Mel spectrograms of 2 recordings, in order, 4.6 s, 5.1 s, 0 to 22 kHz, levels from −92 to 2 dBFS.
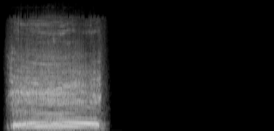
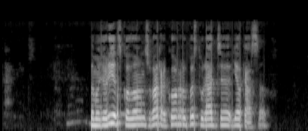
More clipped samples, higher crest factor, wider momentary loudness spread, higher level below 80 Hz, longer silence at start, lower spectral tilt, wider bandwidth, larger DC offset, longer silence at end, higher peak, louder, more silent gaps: neither; about the same, 16 dB vs 18 dB; second, 4 LU vs 12 LU; about the same, -54 dBFS vs -54 dBFS; second, 0.1 s vs 1.5 s; about the same, -6 dB/octave vs -6 dB/octave; first, 13.5 kHz vs 11.5 kHz; neither; first, 2.8 s vs 0.7 s; second, -10 dBFS vs -6 dBFS; about the same, -23 LUFS vs -21 LUFS; neither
